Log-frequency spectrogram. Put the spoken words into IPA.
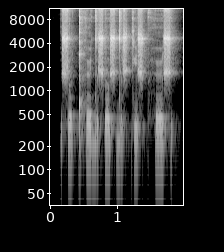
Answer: ʃ o ǃʰ ɵ d ʊ ʃ ɾ o ʃ d ʊ ʃ kʲ ɵ ʃ pʰ ɵ ʃ

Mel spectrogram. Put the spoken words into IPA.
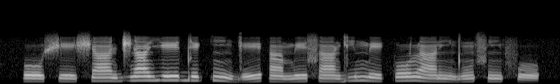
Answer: o˨ ʃ e˨ ʃ ã˧ d͡ʒ ã˦ j e˦ d e˦ k ĩ˦˨ ɡ e˨˦ | ã˨ m e˧ s ã˧ ɡ i˦ m e˧ k o˦ l ã˧ ɾ ĩ˨ d ũ˧ s ĩ˧ f o˨

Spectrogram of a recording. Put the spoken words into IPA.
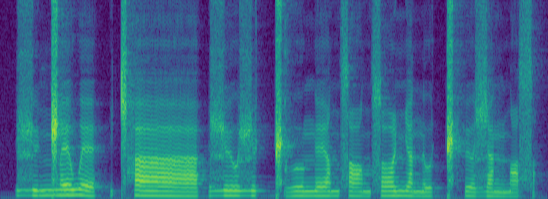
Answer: ɮ y ŋ͡ǁ ɛ w ɛ | cʰ aː | ɮ ʏ ʊ̯ ɮ ʏ ɡ͡ǁ ʊː ŋ ɛː n sˤ ɐː n sˤ ʏː ɲ a n ʊː ǁʰ ʏ ə̯ ɮ a ŋ n a sˤ

